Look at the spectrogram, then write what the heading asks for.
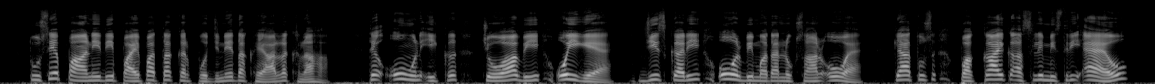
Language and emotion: Dogri, angry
